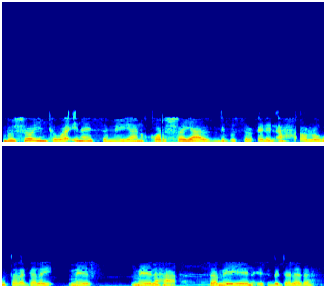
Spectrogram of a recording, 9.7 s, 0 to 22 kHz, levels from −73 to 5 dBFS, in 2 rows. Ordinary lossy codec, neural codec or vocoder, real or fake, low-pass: AAC, 16 kbps; codec, 44.1 kHz, 7.8 kbps, DAC; fake; 19.8 kHz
